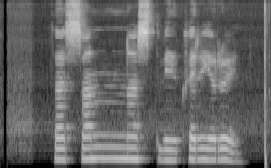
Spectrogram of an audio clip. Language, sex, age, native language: Icelandic, female, 10, Icelandic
